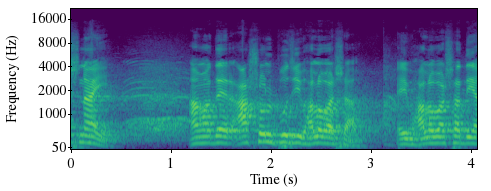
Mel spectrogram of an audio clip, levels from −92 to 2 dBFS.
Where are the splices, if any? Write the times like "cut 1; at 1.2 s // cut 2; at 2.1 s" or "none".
cut 1; at 3.1 s

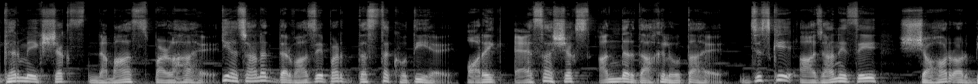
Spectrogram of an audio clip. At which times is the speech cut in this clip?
cut 1; at 2.1 s

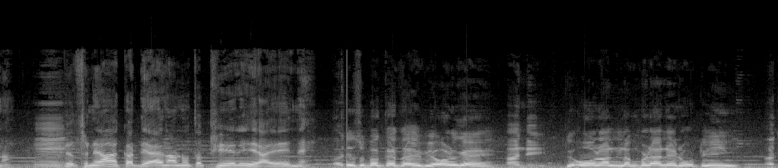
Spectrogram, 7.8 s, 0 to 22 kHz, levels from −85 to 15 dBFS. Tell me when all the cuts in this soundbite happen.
cut 1; at 3.4 s

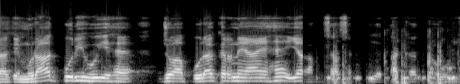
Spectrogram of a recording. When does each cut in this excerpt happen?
cut 1; at 3.1 s

